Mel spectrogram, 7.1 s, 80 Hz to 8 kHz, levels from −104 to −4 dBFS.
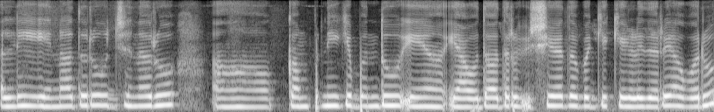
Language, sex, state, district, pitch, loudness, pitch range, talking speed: Kannada, female, Karnataka, Belgaum, 240 Hz, -13 LUFS, 230-255 Hz, 90 wpm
